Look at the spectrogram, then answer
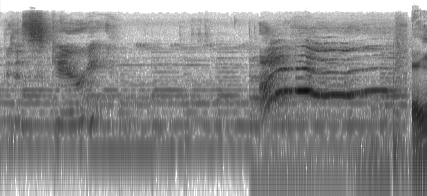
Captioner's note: nervous girlfriend noises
